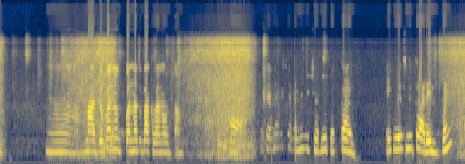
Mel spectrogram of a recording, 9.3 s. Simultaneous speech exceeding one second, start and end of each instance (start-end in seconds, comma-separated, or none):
none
